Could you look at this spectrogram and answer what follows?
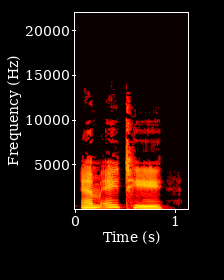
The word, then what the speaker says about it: materiel: Materiel is indeed a word of its own, but it's a direct borrowing from French. It's spelled with an E instead of an A near the end, and often has an accent mark above the first E. So it's MATRIEL.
